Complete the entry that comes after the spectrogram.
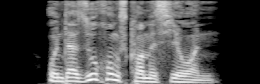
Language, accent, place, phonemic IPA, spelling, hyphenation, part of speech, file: German, Germany, Berlin, /ʊn.tɐ.ˈzuː.xʊŋs.kɔ.mɪ.ˌsi̯oːn/, Untersuchungskommission, Un‧ter‧su‧chungs‧kom‧mis‧si‧on, noun, De-Untersuchungskommission.ogg
- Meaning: investigative commission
